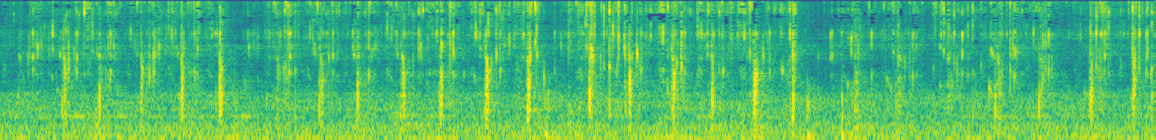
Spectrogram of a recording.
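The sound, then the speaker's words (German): Mogli, a cat, laps water from its drinking fountain (water dispenser) in a kitchen, a fast, steady run of small wet clicks over the constant trickle of flowing water, with no talking. “Kannst du mal kurz aufnehmen, wie der Mogli Wasser schlägt?”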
